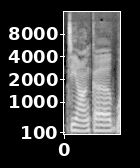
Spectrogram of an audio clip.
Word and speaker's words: Dianca: So you could probably just Google my name, Dianca London. It's spelled like Bianca, but with a D.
